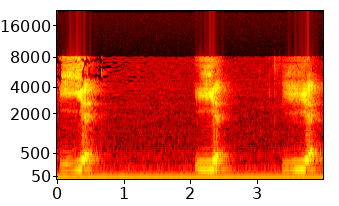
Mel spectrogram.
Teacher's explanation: the front part of the tongue is articulating against the hard palate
